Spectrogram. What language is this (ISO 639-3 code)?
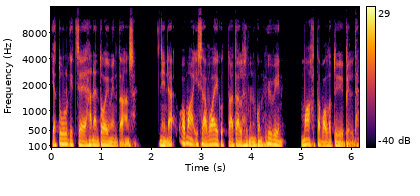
fin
